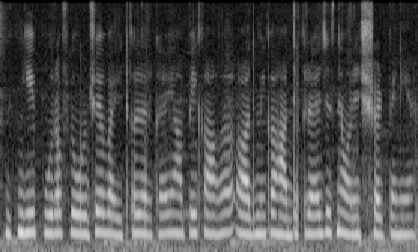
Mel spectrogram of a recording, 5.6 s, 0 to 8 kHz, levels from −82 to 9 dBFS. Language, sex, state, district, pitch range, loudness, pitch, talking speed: Hindi, female, Chhattisgarh, Bilaspur, 220-230 Hz, -14 LUFS, 225 Hz, 260 wpm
